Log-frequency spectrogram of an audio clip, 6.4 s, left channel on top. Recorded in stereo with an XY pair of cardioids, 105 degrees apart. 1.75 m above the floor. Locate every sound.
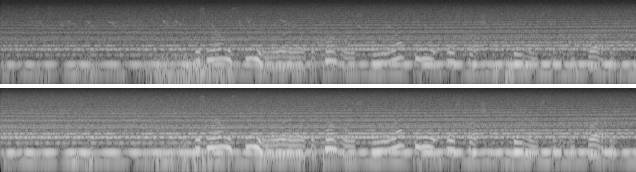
0.0 s a drone: 55° right; by 6.4 s 15° right
1.9 s a woman speaking: 40° right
